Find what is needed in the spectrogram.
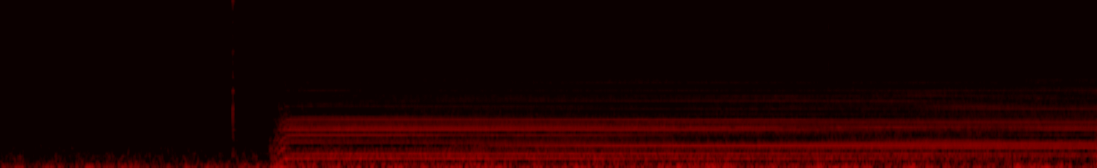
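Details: A click, then the steady motor whine of a new LifeSource automatic blood pressure cuff pumping up during a home self-test.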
